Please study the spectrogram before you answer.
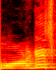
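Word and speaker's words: mortgage: इसको मॉर्गेज पढ़ते हैं। क्या पढ़ते हैं? मॉर्गेज। मॉर्गेज नहीं पढ़ते हैं, मॉर्गेज पढ़ते हैं, बिकॉज टी इज साइलेंट।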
